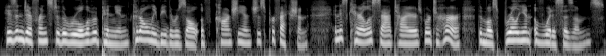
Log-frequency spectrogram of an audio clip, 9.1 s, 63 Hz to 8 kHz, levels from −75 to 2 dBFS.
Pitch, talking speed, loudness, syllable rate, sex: 210 Hz, 180 wpm, -18 LUFS, 5.5 syllables/s, female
